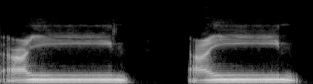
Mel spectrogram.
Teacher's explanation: আইন, এটা কণ্ঠনালীর মাঝখান থেকে উচ্চারিত হয়। আইন অর্থাৎ এখানে যে কণ্ঠনালীর যে মাঝখানের জায়গাটা আছে সেটাকে প্রেসার দিয়ে এই মাঝখান থেকে এটা উচ্চারণ হবে আইন। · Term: ওয়াসাতুল হালক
